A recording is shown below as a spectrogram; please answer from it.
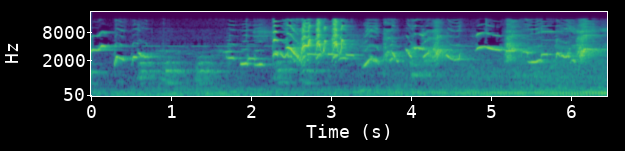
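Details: Oriental magpie-robin singing a master song meant to teach other magpie-robins: a rich run of high whistles, trills and slurred notes, densest after two seconds, over a soft low hum.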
